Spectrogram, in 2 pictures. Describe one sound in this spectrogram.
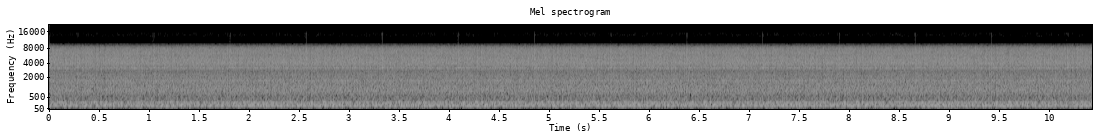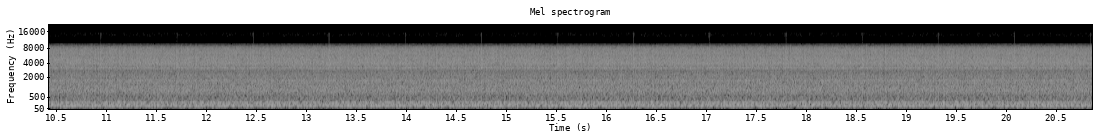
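Jet engines roar steadily inside an airliner's cockpit.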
